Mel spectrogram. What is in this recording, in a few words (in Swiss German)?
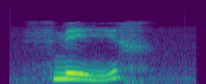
"meer", alsace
